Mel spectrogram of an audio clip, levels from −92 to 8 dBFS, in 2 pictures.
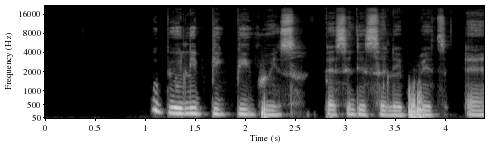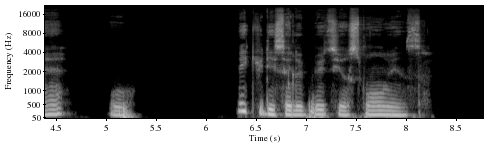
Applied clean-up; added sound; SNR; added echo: neural mask model Resemble Enhance denoiser.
